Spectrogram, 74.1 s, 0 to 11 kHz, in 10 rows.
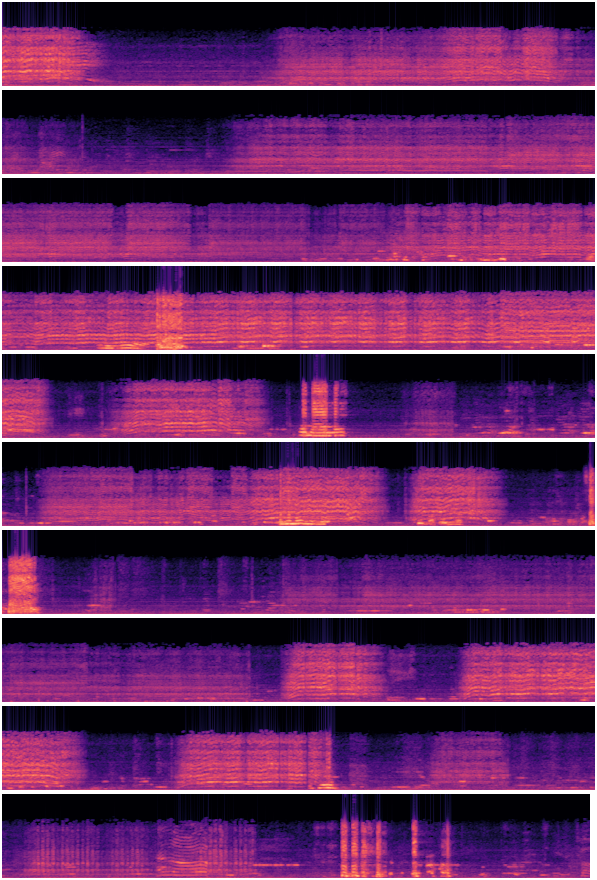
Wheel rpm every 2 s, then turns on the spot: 70, 10, 50, 80, 10, 40, 60, 60, 50, 40, 80, 110, 140, 160, 140, 60, 70, 10, 10, 70, 110, 60, 0, 0, 30, 30, 40, 50, 50, 130, 50, 90, 20, 20, 30, 0, 0.
66-70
